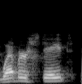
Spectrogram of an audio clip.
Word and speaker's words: Weber: And is that Weber State where the it looks like Weber State, but it's actually pronounced Weber State?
